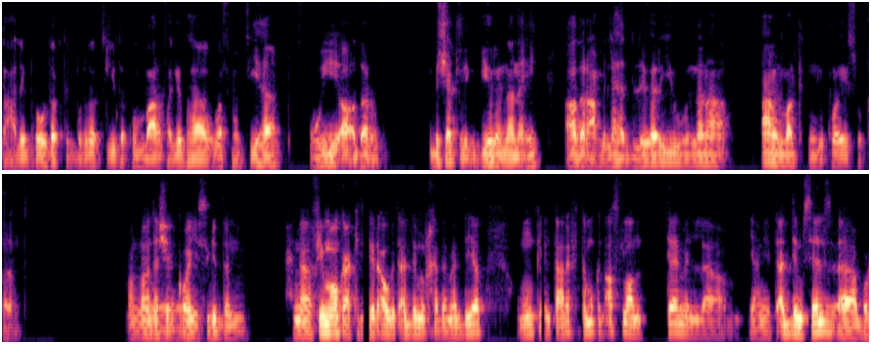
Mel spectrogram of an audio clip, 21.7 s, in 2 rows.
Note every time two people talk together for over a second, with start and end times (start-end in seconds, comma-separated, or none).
none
